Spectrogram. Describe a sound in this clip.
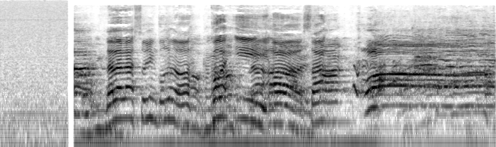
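A young woman talks and laughs excitedly among a group of people.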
